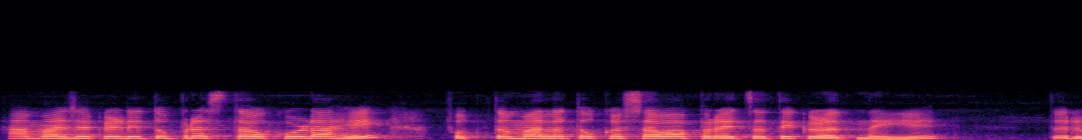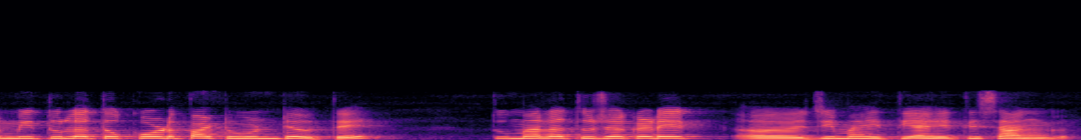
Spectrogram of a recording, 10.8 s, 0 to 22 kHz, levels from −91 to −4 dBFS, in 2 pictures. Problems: none marked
